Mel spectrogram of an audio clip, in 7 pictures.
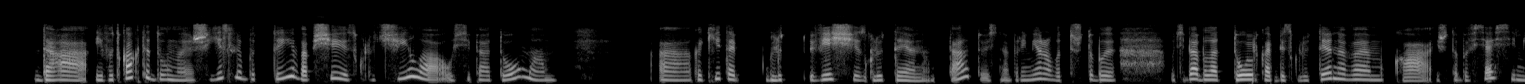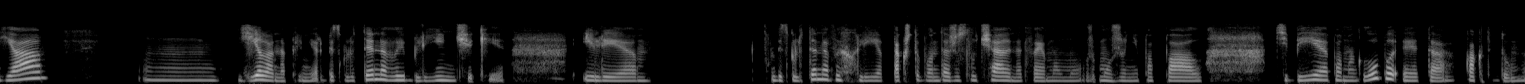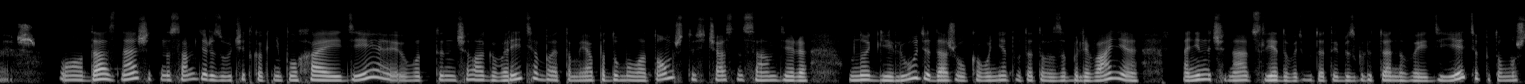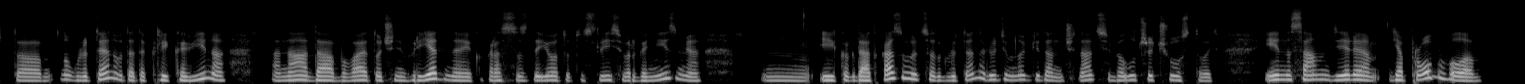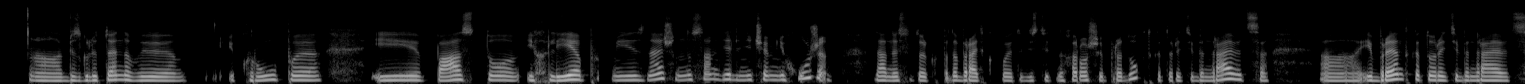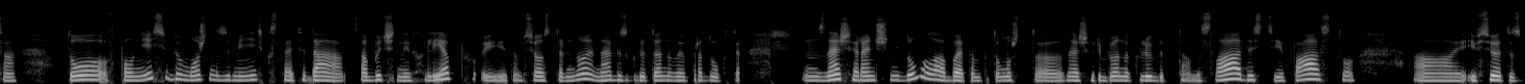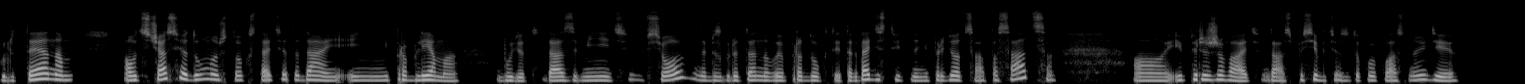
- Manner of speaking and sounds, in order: tapping
- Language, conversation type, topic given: Russian, advice, Какое изменение в вашем здоровье потребовало от вас новой рутины?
